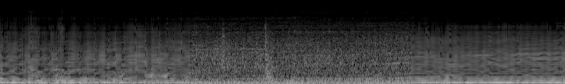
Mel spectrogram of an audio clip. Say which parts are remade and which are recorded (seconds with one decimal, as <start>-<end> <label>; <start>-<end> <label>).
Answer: 0.0-1.9 remade; 1.9-4.1 recorded; 4.1-5.7 remade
